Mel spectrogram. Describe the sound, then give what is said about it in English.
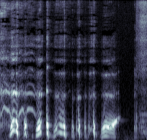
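A person imitates the harsh cough of someone who drinks alcohol and smokes cigarettes, with a rapid string of raspy, guttural voiced hacks, then a short breathy rasp. Fairly loud, with no clear speech. “As in drinking alcohol and smoking cigarettes. As in, they'll have coughs like...”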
